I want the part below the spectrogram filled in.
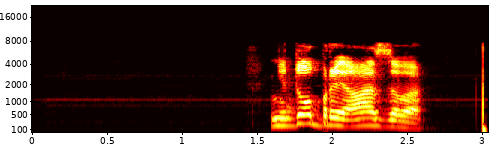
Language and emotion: Russian, angry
